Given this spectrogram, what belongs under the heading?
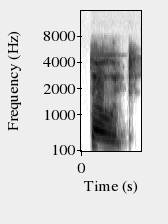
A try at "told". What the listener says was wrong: told. Okay, so it's almost like in Spanish, but you gotta remember que no vamos a decir told, porque no es una O en español, it's told. All right, right, told with D.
